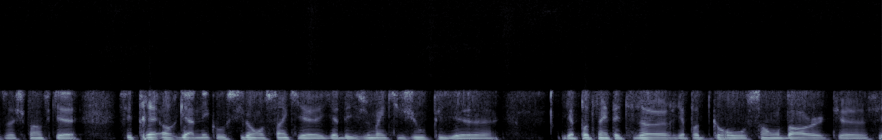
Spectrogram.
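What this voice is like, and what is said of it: Saguenay–Lac-Saint-Jean Quebec French accent. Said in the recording (French): “l'accent du Saguenay, Lac-Saint-Jean”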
